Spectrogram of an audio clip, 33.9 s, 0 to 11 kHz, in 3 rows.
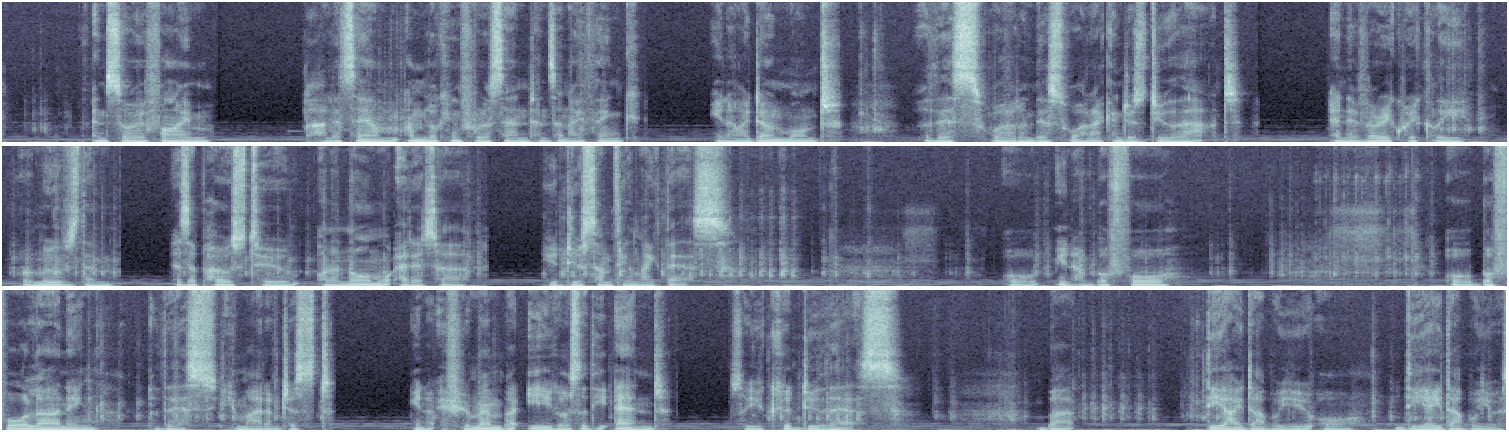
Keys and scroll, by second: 0.0-4.3 typing, 6.1-7.9 typing, 9.5-11.9 typing, 13.8-16.0 typing, 14.2 Right, 14.6 Left, 17.4 Right, 17.6 Escape, 17.9 u, 18.3 u, 19.0 Up, 19.3 Down, 19.8-21.7 typing, 20.7 Up, 20.9 Up, 21.9 Up, 22.4 Up, 22.5 Up, 22.6 Up, 22.7 Up, 22.8 Up, 23.7 Down, 24.0 Up, 24.5 Down, 24.5-30.1 typing, 30.0 ctrl+r, 30.6 Left, 30.7 Left, 30.9 Left, 31.0 Left, 31.2-33.8 typing.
